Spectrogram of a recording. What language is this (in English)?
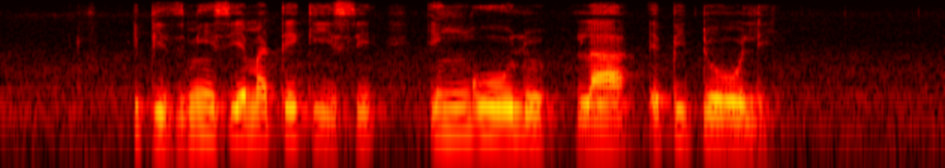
Swati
